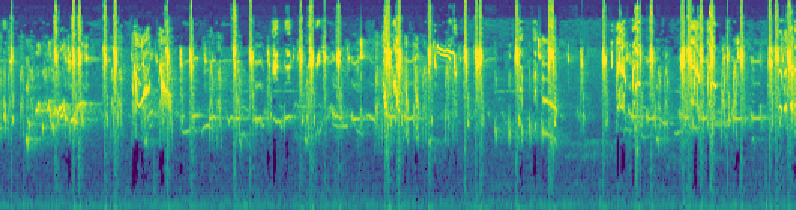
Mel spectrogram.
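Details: End-of-hunting-season thrush singing: a long, busy stream of high squeaky chirps, thin whistles and clicking notes, rising and falling in loudness, with brief pauses between dense bursts.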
